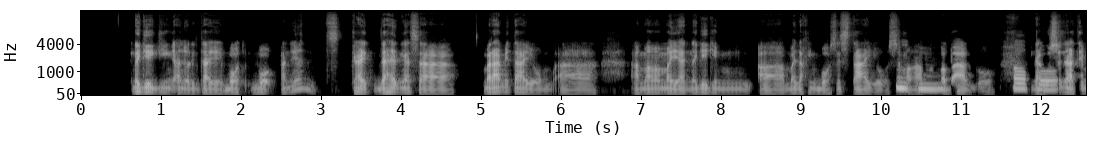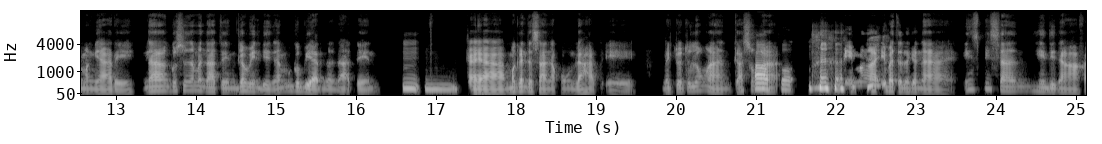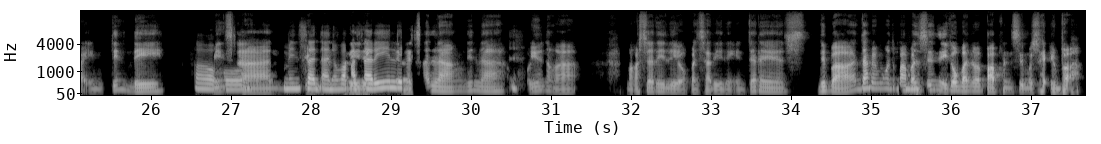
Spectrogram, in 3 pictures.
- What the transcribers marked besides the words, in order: chuckle; other background noise; laughing while speaking: "sa iba?"
- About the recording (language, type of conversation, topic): Filipino, unstructured, Bakit mahalaga ang pakikilahok ng mamamayan sa pamahalaan?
